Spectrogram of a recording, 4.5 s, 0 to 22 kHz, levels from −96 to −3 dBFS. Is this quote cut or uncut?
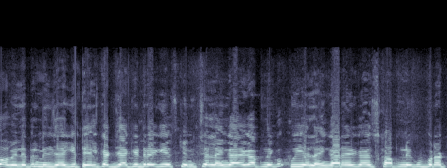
cut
